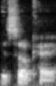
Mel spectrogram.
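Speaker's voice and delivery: soft, quiet, resigned, given-up murmur. Retelling own reply after the apology: imitating own quiet resigned reply. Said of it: "in the very same tone".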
